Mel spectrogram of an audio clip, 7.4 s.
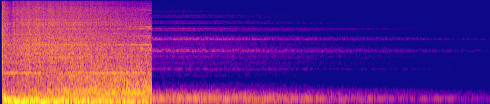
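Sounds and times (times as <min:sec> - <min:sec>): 
impact hit: 0:00.0 - 0:02.3
rising tension build: 0:00.0 - 0:02.3.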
